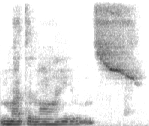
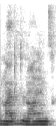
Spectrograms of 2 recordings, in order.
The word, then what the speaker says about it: madeleines: Now it brings us to madeleines, which is spelled MADELEINES.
